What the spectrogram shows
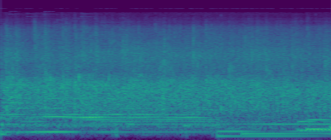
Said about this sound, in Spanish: Así que con un fuerte aplauso y con gratitud al Señor, pastor, por favor.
